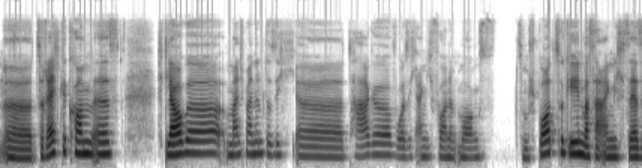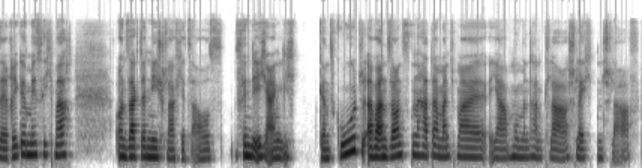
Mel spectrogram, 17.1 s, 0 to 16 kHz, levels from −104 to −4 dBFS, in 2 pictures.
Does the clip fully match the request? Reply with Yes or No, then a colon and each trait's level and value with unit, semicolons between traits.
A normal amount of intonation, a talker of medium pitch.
Yes: average, 4.0 semitones; medium, 180 Hz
